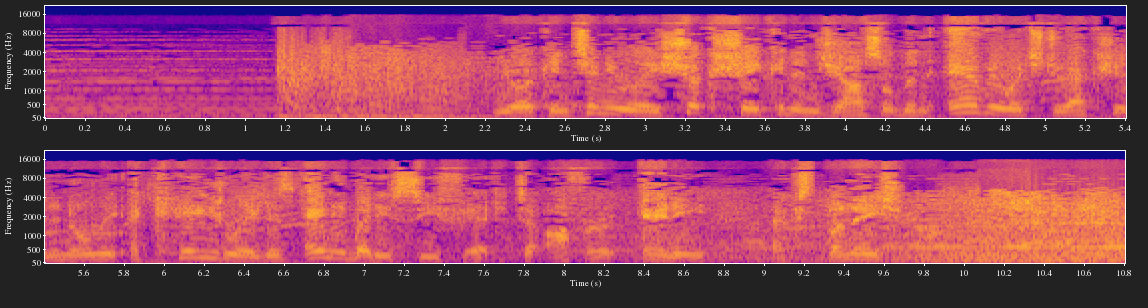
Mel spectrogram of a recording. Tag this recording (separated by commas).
Speech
